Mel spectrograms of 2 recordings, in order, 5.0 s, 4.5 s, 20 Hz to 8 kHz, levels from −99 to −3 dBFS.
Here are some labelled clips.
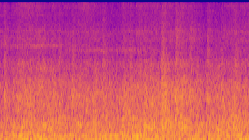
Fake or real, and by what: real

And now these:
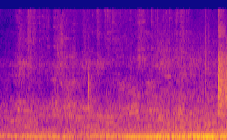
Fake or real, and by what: real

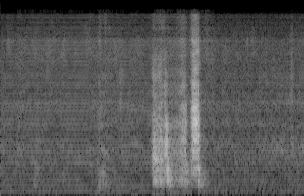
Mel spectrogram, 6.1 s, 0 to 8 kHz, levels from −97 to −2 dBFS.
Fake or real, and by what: fake, vocoder, Vocos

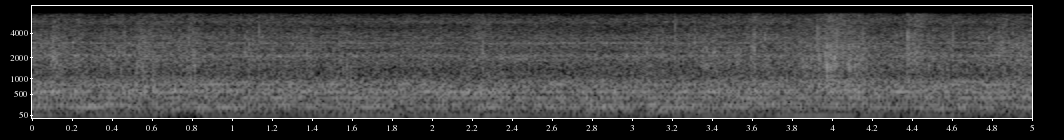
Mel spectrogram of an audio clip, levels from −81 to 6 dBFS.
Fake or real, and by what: fake, vocoder, BigVGAN v2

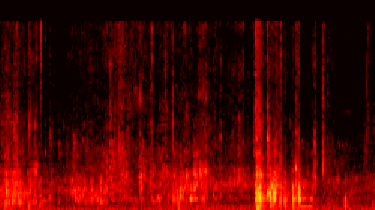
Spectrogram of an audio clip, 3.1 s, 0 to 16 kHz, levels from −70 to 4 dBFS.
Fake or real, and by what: real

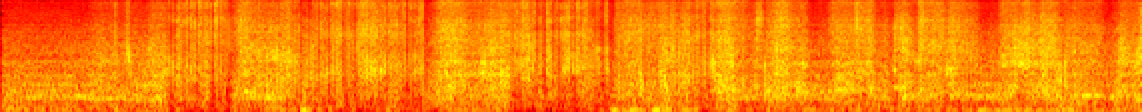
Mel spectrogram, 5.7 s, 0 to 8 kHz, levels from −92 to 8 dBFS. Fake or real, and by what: fake, autoencoder, DAC-VAE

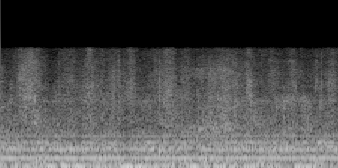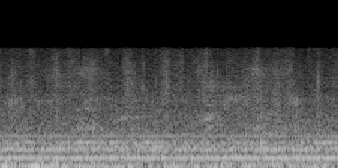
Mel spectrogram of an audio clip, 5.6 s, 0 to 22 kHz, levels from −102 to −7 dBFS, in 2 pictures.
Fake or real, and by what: real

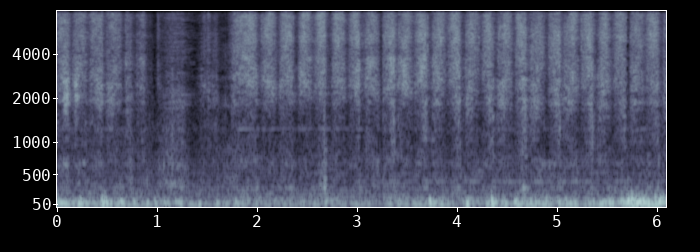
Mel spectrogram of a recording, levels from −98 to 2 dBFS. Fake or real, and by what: real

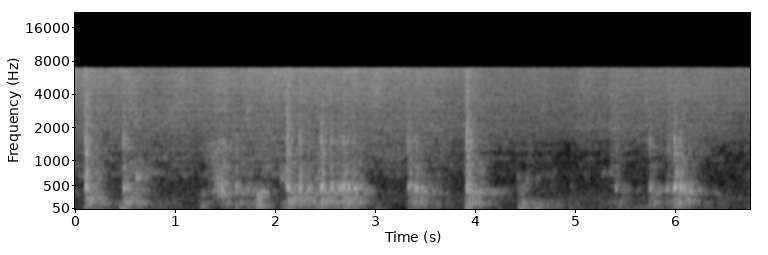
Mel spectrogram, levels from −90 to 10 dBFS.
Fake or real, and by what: real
